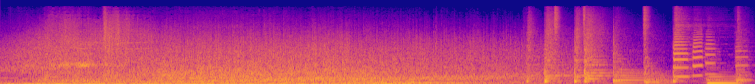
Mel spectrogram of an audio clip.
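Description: A loud, rumbling rocket explosion roars steadily for several seconds, then gives way to a series of choppy, tonal bursts near the end. No one speaks.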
